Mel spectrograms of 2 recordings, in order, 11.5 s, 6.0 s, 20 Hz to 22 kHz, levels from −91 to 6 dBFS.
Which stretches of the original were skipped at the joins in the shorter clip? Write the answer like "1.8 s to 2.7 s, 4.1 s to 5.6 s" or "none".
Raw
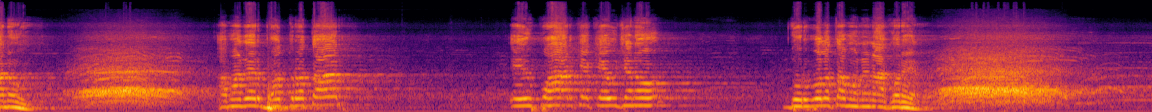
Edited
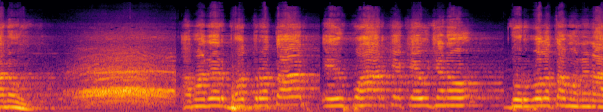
1.8 s to 2.1 s, 3.5 s to 5.0 s, 6.8 s to 7.7 s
